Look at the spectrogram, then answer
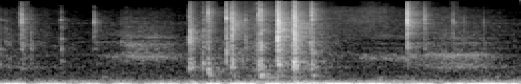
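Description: Fingers type on a computer keyboard at close range, a quiet lead-in followed by dense clusters of crisp key clicks and a couple of louder taps.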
